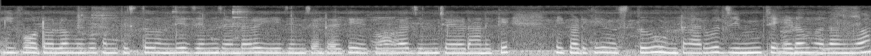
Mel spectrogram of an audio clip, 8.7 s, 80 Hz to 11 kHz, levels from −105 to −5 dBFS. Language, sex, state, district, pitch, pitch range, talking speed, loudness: Telugu, female, Andhra Pradesh, Chittoor, 265 Hz, 260-275 Hz, 145 wpm, -13 LUFS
